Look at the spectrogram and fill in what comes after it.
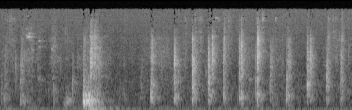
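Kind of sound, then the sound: household object, apartment door closing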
